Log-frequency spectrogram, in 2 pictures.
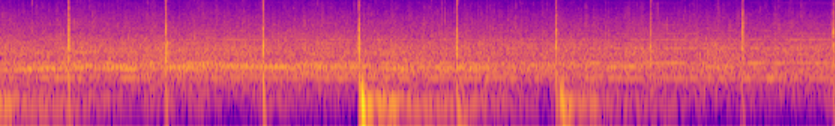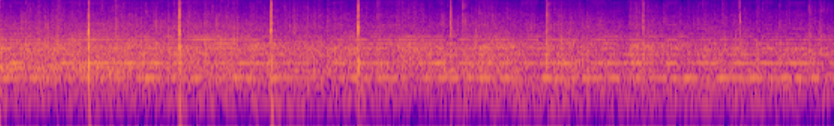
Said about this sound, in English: Biafrans, another hands of applause for Mr.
